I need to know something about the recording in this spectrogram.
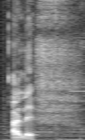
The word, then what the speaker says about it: Aleph: En général, franchement, le Aleph, c'est vraiment une lettre muette.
